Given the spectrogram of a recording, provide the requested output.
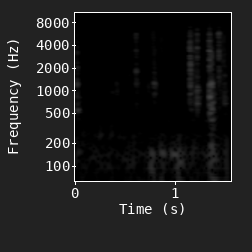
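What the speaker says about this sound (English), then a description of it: "I'm really struggling with typing today" Quiet bursts of typing on a computer keyboard, a few scattered clicks followed by a quicker cluster of keystrokes, close and soft with no talking.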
